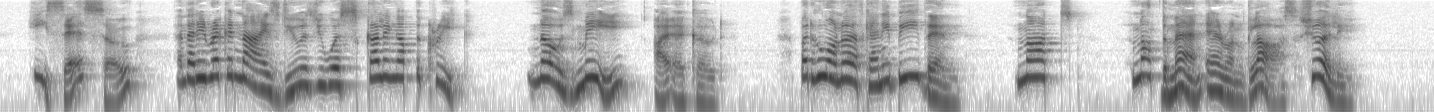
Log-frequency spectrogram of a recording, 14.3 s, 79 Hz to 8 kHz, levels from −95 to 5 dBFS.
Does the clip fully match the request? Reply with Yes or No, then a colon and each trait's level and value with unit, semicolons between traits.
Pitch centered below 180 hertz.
No: very high, 265 Hz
